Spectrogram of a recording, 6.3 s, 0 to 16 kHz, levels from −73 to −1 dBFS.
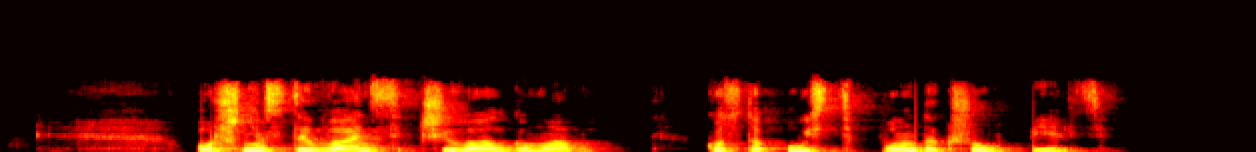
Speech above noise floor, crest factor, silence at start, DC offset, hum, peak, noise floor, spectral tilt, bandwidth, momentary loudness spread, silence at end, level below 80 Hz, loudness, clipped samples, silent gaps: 67 dB; 16 dB; 0.55 s; under 0.1%; none; -2 dBFS; -82 dBFS; -5 dB/octave; 8 kHz; 10 LU; 0.8 s; -46 dBFS; -16 LUFS; under 0.1%; none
